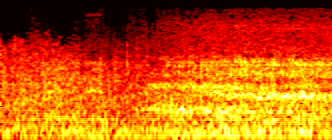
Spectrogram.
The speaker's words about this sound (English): It roars, just like all sharks in video games.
